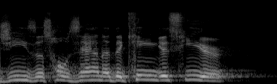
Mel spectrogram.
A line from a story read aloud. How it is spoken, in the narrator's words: yelling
